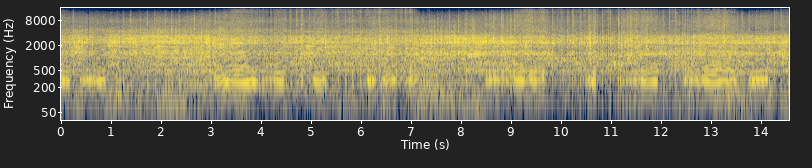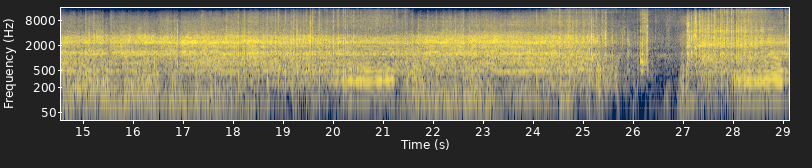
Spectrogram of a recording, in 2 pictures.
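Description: Wind rumbles hard against a microphone outdoors.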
